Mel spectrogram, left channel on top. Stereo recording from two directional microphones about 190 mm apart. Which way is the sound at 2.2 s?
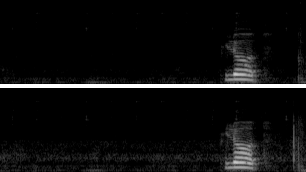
45° left (ahead or behind).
